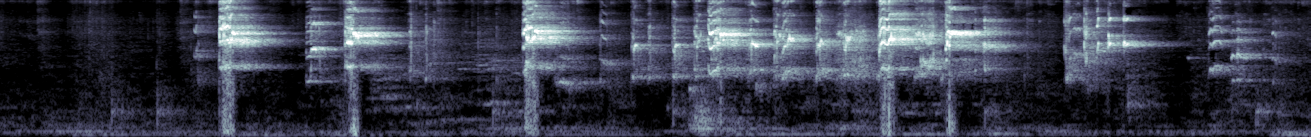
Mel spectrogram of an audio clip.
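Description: Birds calling: a run of loud, high-pitched chirps and squawks that starts about one and a half seconds in and goes on in short bursts with brief gaps.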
